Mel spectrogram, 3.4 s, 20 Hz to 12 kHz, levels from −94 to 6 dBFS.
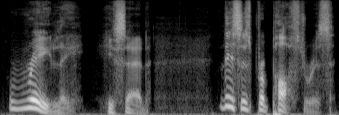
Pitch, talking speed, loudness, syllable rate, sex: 145 Hz, 105 wpm, -20 LUFS, 4.2 syllables/s, male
